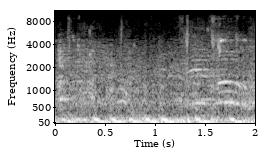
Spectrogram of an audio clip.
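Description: A basketball being dribbled hard on a hardwood court during a drive, with a short sneaker squeak near the end, over arena music with a steady bass beat.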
